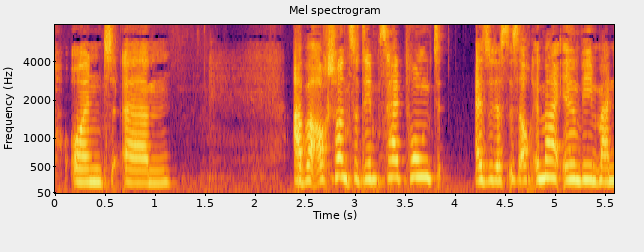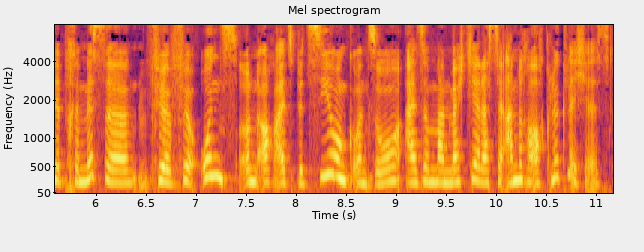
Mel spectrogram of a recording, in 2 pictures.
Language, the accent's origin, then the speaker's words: German; Bochum, North Rhine-Westphalia, Germany; also born or lived in Hamburg area; now in Hamburg, Germany; Ich komme ja aus Bochum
